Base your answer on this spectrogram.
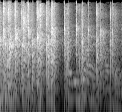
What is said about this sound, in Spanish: Bueno, un aplauso para él.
